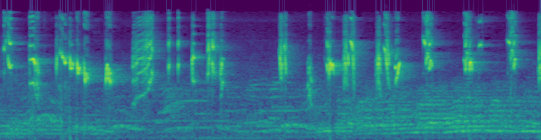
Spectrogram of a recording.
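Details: Chestnut-backed thrush delivering continuous vigorous song for tutoring cage birds: bursts of sharp high notes and short warbles, a quieter gap near two seconds, then renewed rapid whistles, with a soft low hum behind.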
